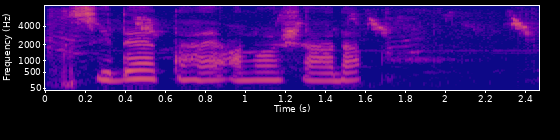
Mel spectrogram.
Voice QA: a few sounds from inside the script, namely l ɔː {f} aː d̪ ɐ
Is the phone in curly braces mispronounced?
yes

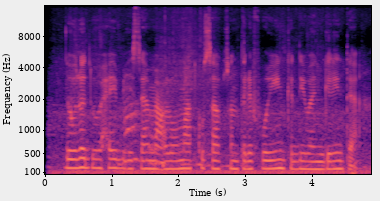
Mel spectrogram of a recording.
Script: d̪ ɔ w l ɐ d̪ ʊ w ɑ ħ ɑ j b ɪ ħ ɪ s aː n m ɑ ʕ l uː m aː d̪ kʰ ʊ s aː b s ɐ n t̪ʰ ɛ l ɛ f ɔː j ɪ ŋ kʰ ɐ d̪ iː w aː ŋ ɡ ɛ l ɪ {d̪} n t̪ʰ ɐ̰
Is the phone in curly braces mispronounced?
yes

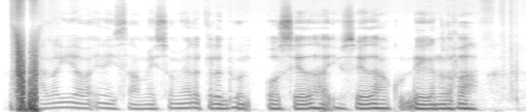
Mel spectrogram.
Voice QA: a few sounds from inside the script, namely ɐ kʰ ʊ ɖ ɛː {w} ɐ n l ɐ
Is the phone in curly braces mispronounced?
yes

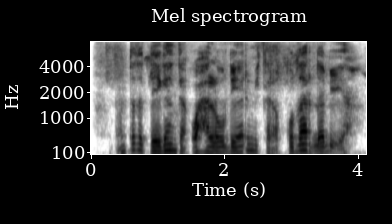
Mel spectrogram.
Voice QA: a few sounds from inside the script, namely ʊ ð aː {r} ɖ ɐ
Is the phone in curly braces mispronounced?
no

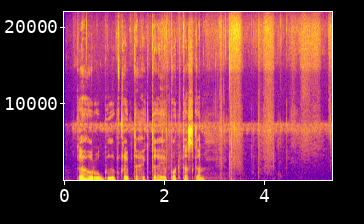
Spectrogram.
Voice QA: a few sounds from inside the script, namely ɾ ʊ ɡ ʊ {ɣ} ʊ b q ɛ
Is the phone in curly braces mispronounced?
yes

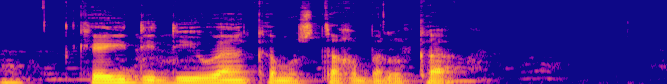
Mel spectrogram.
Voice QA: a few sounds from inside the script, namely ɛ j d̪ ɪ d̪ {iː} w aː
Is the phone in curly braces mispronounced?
no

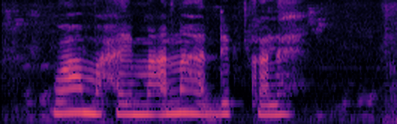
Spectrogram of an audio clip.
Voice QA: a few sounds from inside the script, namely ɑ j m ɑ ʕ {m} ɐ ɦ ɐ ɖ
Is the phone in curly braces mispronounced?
yes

